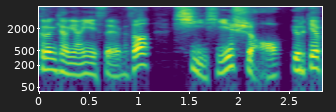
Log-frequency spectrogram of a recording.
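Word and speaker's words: 洗洗手: 삼성 글자가 연달아 나오면서 앞에 있는 두 글자 시가 다 제2성으로 발음됩니다. 시시 手.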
